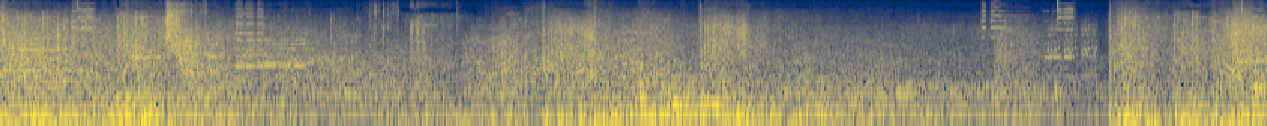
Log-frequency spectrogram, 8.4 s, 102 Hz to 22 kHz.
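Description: Baus artillery cannons fire in the mech video game Armored Core 6, a dense run of heavy booms and blasts layered over rumbling combat noise, loud throughout.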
